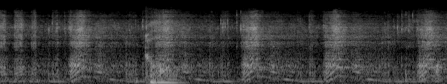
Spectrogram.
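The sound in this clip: Vehicle engine running at idle, its note swelling and easing in a regular pulse about once a second, loud and alone with no talk.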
